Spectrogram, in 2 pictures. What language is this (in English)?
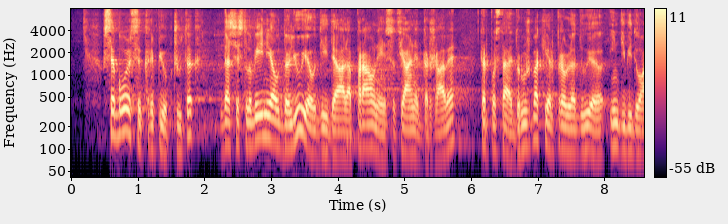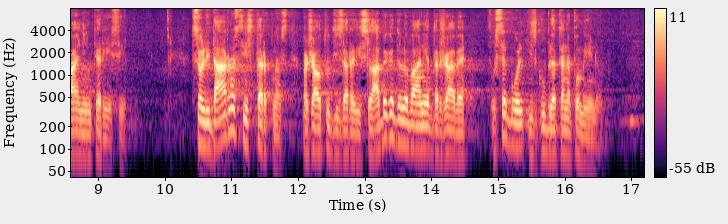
Slovenian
